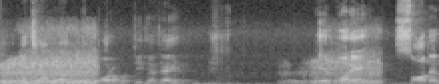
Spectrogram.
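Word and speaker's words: صاد: আমরা পরবর্তীতে যাই এরপরে সদের উচ্চারণ ঠিক আছে সদ সদ যখন উচ্চারণ হবে তখন এইখানেই হবে এটা ঠিক আছে যে জিহ্বার আগা এটা সদ সিঞ্জা তিনটার মাখরাজ এখানে জিহ্বার আগা সামনের নিচের সানা সুফলা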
